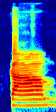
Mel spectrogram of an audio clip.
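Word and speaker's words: calm: ए ओ यू के साथ क्या आ रहा है? एल आ रहा है, तो हमारा वो एल साइलेंट हो जाता है।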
